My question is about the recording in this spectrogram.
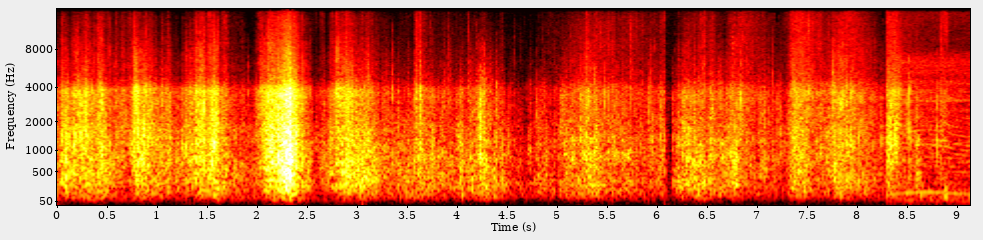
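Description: Large plastic tarpaulin crinkling and rustling as it is unfolded, shaken out and pulled flat over grass, with a loud crackling swish about two seconds in.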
